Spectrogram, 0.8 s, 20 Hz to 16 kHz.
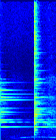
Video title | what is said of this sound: Comment décalaminer son pot d'échappement moteur 2 temps | on a un gros bruit métallique. Vous voyez? Ça résonne bien. Donc là-dedans, il n'y a pas de calamine.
